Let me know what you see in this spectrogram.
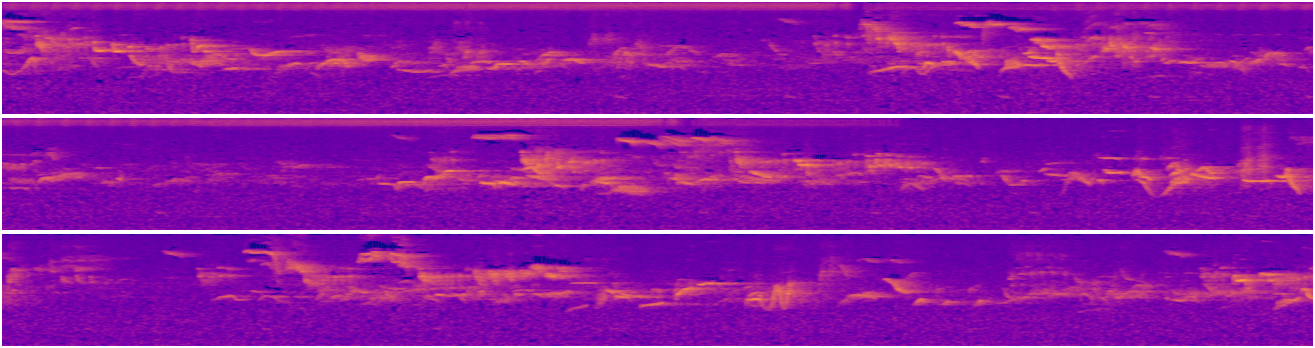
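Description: Wild birds chirping and calling in bursts of many short notes, with brief lulls between clusters, over a faint steady hiss of outdoor background noise.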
